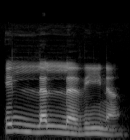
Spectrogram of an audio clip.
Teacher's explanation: الا الذین، یہ دونوں الفاظ ملا کر پڑھے جا رہے ہیں اور دونوں لام پہ تشدید ہے تو آپ سختی سے پڑھیں گے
